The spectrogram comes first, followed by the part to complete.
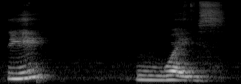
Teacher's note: Puedo ver vocal cerrada, más vocal abierta, más vocal cerrada, ¿verdad? Entonces veo que hay tres vocales juntas, se está produciendo el trictongo.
